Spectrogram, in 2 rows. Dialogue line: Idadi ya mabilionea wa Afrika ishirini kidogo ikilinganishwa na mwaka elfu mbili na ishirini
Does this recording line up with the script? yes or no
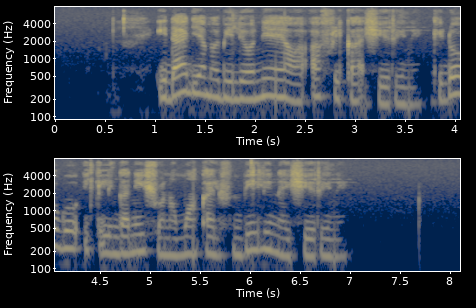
yes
